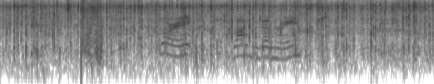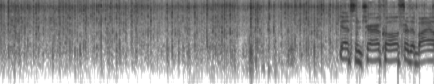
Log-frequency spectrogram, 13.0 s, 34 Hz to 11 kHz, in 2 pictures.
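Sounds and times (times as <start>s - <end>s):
heavy rain on a tarp: 0.0s - 13.0s.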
